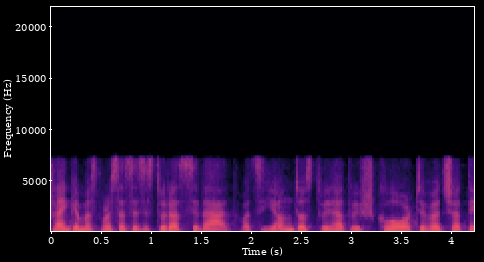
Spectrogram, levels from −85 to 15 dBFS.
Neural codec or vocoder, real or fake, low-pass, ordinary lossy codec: codec, 16 kHz, 0.2 kbps, FocalCodec; fake; 7.2 kHz; MP3, 64 kbps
